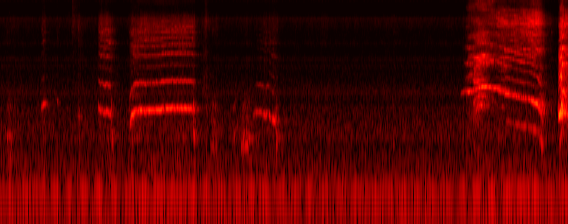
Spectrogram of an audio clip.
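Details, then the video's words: French Bulldog throwing a tantrum in his cage: a short whimper, then a long high whine with a level tone, and a loud falling whine near the end, with quiet gaps between. "FRENCH BULLDOG THROWS TANTRUM IN HIS CAGE!!"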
